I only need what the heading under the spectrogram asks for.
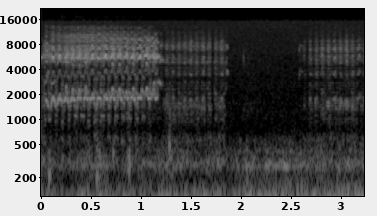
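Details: Barn owl at its wild nest, the male feeding a nestling swallow to the owlets. A buzzy, finely trilled call lasting over a second, followed by a softer trill, above a low background rumble.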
